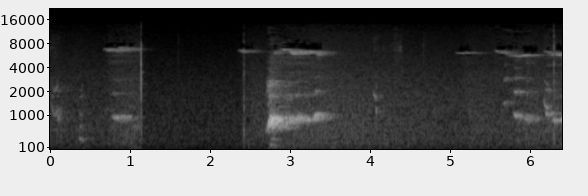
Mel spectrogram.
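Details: English Cocker Spaniel pups, a little over two weeks old, in the nest: a few loud whimpering squeals and yelps between quiet gaps, with faint high clicking sounds.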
